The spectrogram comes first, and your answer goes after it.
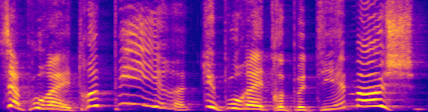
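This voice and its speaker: An actor playing a dim, clumsily consoling outlaw man in an animated cartoon, earnest and tactless. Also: high-pitched, slow, full character voice.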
